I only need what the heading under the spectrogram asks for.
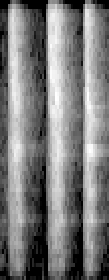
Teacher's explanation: It's an often an aspirated t sound. A lot of air comes out.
